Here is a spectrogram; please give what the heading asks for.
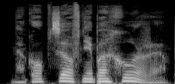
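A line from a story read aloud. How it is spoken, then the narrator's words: Whisper. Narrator (Russian): прошептал Кирин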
